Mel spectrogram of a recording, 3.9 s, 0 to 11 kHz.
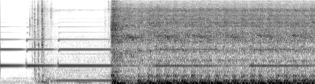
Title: LT1 no start vid 2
